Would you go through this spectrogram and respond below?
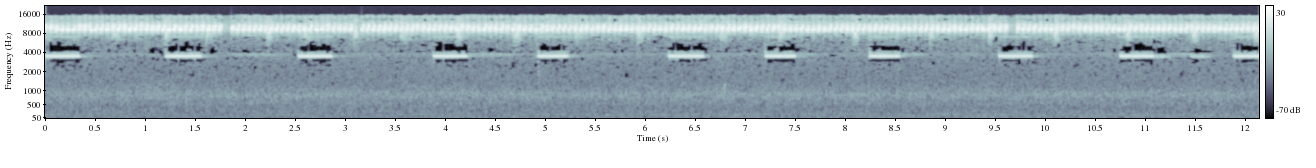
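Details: Crickets on a night-time sleep-relaxation recording: a steady, shrill, high trill runs throughout, overlaid by short, lower chirp bursts repeated about once a second at an uneven pace, with no other clear sounds.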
